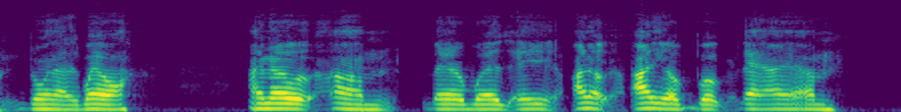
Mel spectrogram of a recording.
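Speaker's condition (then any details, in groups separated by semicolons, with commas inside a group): Cerebral palsy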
